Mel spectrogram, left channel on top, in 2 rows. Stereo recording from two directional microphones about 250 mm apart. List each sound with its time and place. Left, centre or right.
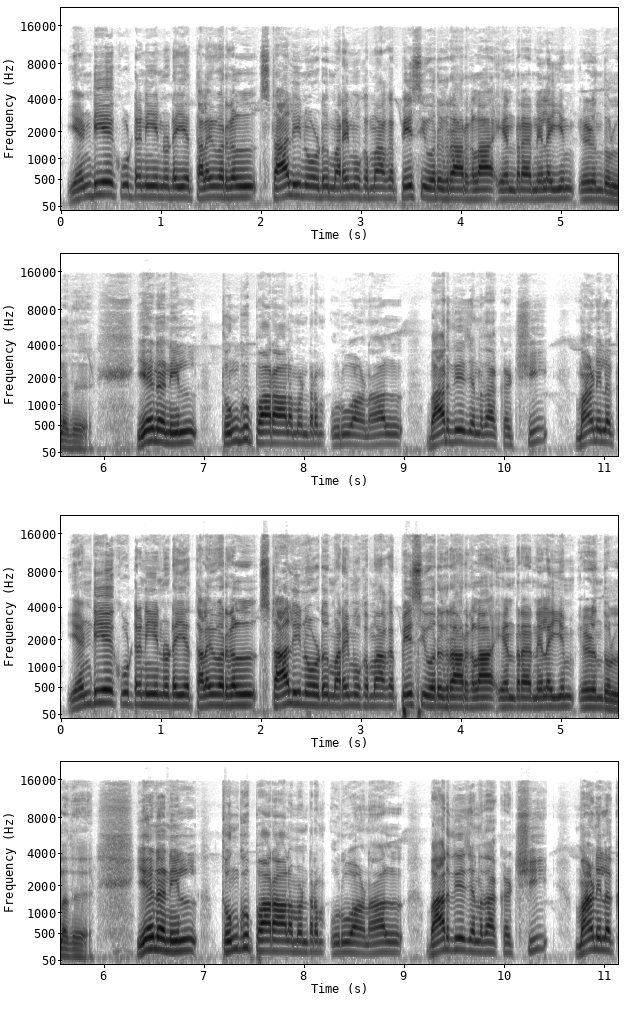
0.1 s speech: centre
